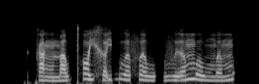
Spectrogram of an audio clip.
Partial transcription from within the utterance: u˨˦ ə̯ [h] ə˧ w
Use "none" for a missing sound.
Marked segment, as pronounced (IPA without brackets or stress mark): f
